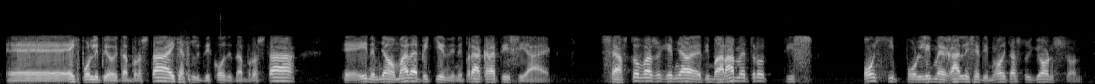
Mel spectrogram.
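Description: A man talking through a football match as an analyst, measured and thinking aloud with fillers. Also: mid-range voice, expressive, no echo. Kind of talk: casual sports betting talk. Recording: tinny dry phone line.

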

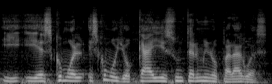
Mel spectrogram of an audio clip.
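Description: A man's voice: fairly high pitch, quick pace, soft background music. A young man with a Mexican accent, casually explaining folklore on a podcast, full of slang and swearing. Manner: slangy, swearing, explains myths with bursts of laughing shouts. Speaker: podcast co-host telling folklore.

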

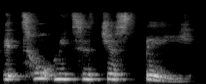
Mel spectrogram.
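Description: A woman's voice: fairly high pitch, very animated, slow, background noise. An older English woman co-hosting a casual podcast chat, telling stories in a chatty way and laughing often. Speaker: co-host and artist. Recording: echoey room.

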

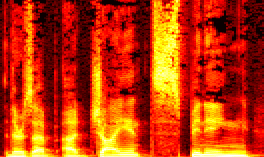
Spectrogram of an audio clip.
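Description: A man's voice: medium pitch, fairly even intonation, very slow, smooth. A man co-hosting a podcast, recapping a film plot in casual chat, hesitant and laughing often. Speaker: podcast co-host.

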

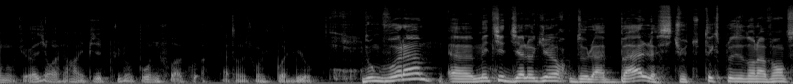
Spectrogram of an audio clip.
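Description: A man's voice: lowish voice, mellow, breathy edge. A young man hosting a podcast alone, talking casually with slang and lots of enthusiasm. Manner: fast, enthusiastic, slangy and self-interrupting. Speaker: podcast host. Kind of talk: casual solo podcast talk.

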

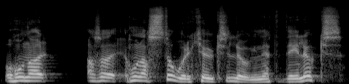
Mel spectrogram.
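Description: A man with a somewhat high speaking voice is chatting casually on a podcast. He tells a crude, swear-heavy anecdote with a lot of energy and acts out the people he describes. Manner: crude, profane storytelling. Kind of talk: casual chat.

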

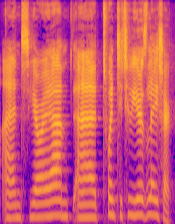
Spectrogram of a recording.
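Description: A woman's voice: medium pitch, steady tone, moderate pace, fairly bright tone, clean tone. A woman in her forties with a south-west Irish Kerry accent, telling her story candidly and chattily in a conversational interview. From County Kerry, Ireland. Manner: chatty, candid, peppers talk with "you know". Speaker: podcast guest, financial advisor.

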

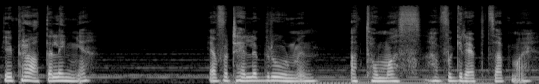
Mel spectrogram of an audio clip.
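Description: A woman, the podcast's narrator, telling her own story in calm, measured, scripted first-person narration. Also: deep voice, soft background music.

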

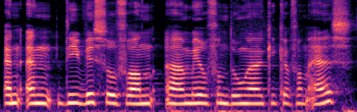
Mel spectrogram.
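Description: A woman's voice: medium pitch, completely flat delivery, moderate pace, clear, resonant tone. Casual woman asking follow-up questions. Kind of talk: casual podcast discussion.

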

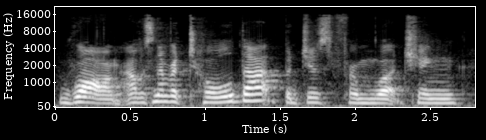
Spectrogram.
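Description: A young Danish woman with a lowish voice shares her personal story as a guest on a podcast. She sounds thoughtful and hesitant, pausing often and filling gaps with fillers.

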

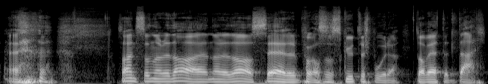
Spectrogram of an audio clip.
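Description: A middle-aged man, telling a hunting-trial story in a casual chat and acting out his own thoughts and shouts. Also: medium pitch, clear, resonant tone. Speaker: podcast co-host, hunting dog handler.

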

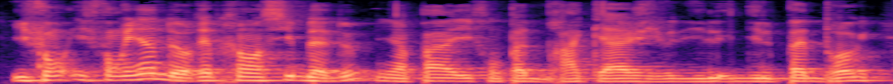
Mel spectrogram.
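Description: A man's voice: lowish voice, steady tone, fast, darkish tone. A man co-hosting a casual film podcast, rambling with many restarts and jokey asides. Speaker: podcast co-host. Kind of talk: casual chat about films.

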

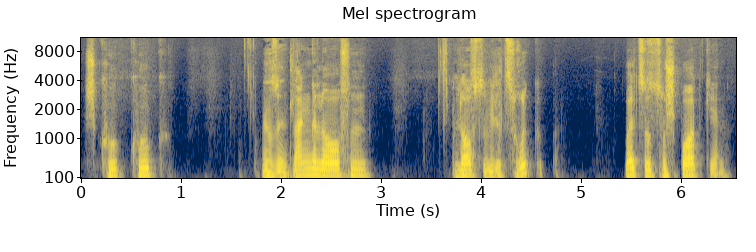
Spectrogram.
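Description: A man's voice: mid-range voice, moderate pace, mellow, no echo, studio quality. A young man rambling through a story in casual podcast chat, packed with filler words, acting out both sides of the dialogue. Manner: rambling, lots of filler tags like "so" and "ne"; acts out dialogue in quotes. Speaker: podcast co-host.

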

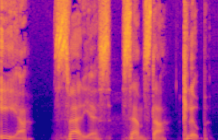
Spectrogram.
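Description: A man's voice: mid-range voice, big pitch swings, a little mellow, husky, dry recording, studio quality. A young man co-hosting a podcast, talking in blunt, teasing banter full of swearing. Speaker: podcast co-host. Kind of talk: casual chat.

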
